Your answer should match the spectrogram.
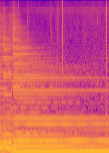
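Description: Acoustic guitar strums a final chord about a quarter second in and lets it ring out steadily, closing the song.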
